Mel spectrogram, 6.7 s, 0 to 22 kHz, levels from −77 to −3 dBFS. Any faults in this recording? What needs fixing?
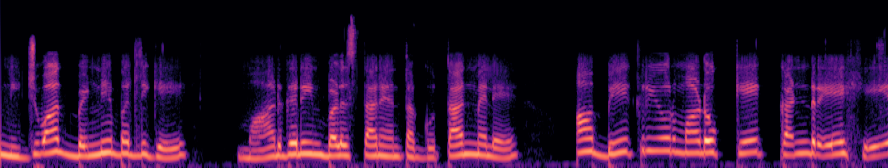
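Throughout the speech, treble flickers and drops out under a gritty, aliased haze, likely Bluetooth SBC compression starved of bits, which fits roughly 80 kbps. To prevent it, record over a wired link or a higher-bitpool codec.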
